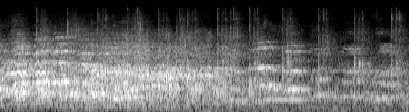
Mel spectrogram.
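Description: Theatre audience laughing, loudest just after the start and dying away toward the end.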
